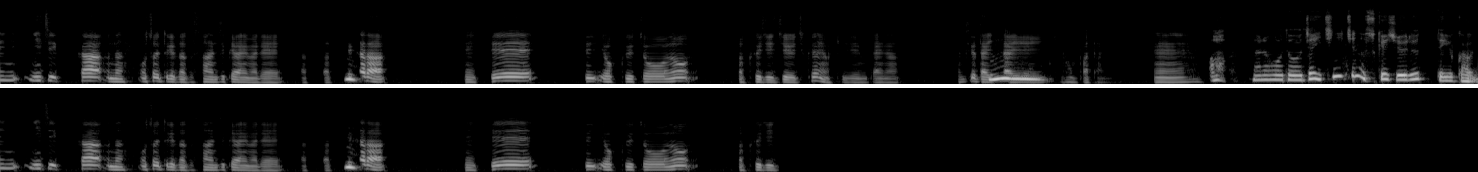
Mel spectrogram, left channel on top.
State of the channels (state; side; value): drops out; right; at 7.8 s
